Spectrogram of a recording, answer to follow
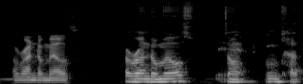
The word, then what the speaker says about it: Arundel Mills: Gunnar and I made our trip to I don't know how to pronounce it. It was Andros Mall? Arundel Mills.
